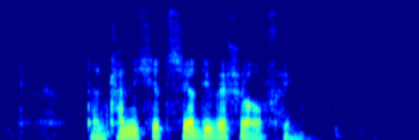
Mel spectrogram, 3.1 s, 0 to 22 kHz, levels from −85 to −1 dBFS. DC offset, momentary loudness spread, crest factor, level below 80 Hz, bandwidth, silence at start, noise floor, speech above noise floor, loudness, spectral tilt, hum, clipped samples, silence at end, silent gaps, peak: under 0.1%; 19 LU; 20 dB; -72 dBFS; 16.5 kHz; 0.65 s; -85 dBFS; 44 dB; -41 LUFS; -7.5 dB/octave; none; under 0.1%; 0.9 s; none; -22 dBFS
